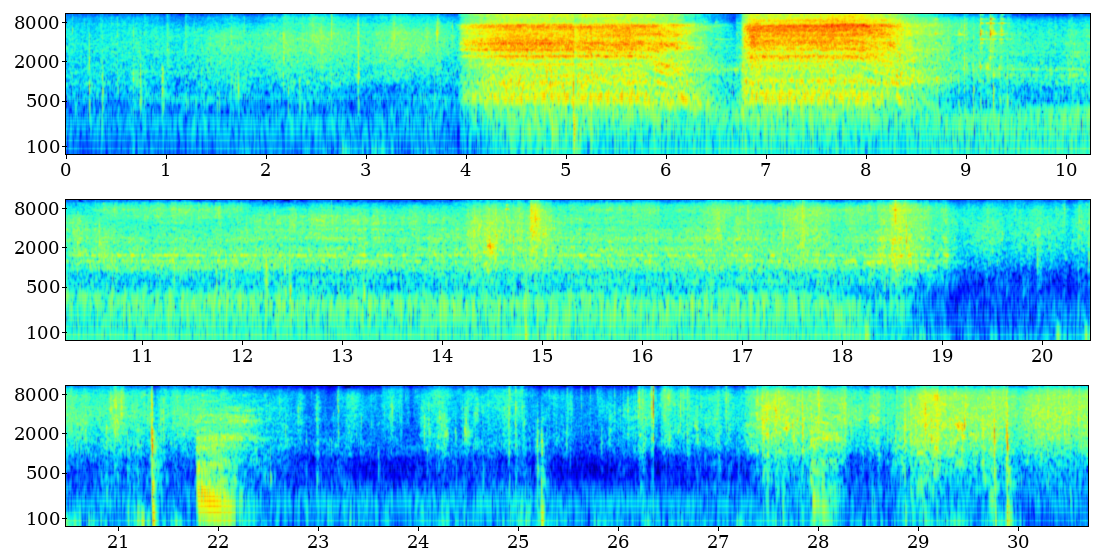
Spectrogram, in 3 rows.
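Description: Husqvarna T542i battery top-handle chainsaw cutting into a poplar limb, with two loud bursts of cutting about four and seven seconds in. The saw then runs steadily and stops about eighteen seconds in, followed by scattered knocks and clicks.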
